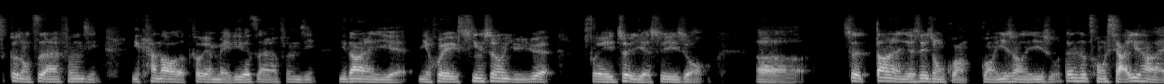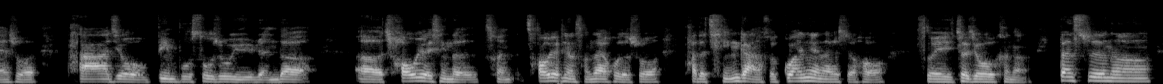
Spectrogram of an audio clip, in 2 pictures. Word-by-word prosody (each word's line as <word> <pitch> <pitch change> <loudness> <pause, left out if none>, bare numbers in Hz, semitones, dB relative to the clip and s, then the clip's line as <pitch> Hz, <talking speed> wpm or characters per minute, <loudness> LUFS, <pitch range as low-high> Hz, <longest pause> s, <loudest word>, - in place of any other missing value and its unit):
各 160 - +1
种 125 -4 -1
自 - - +1
然 120 0 +2
风 135 +2 -4
景， 120 -3 -8 0.3
你 120 - -6
看 140 +4 -2
到 130 -2 +4
的 115 - +1
特 - - -4
别 120 -2 +1
美 110 -3 -2
丽 115 +2 -3
的 115 - +4
自 115 +1 -6
然 110 -1 -4
风 120 +1 -8
景， 115 -1 -9 0.2
你 130 - -4
当 135 0 +6
然 120 -2 -2
也 115 0 -3
也 120 -2 -3
会 125 +2 +3
心 145 +4 -1
生 145 -2 +2
愉 115 -2 -5
悦， 130 +2 0 0.3
所 125 - -2
以 120 -1 +2
这 145 +6 +3
也 120 -4 +1
是 125 +4 -3
一 120 - 0
种 115 - -3 0.5
呃， 100 -4 -1 0.4
这 - - +3
当 160 -1 +6
然 130 -4 +1
也 120 - +1
是 145 - +1
一 - - +4
种 130 -2 -1
广 110 -1 -3
广 115 0 -3
义 130 +1 +1
上 130 -1 0
的 120 - -3
艺 120 0 -1
术。 115 +1 -9
但 155 -1 +1
是 155 - +2
从 135 -1 -3
狭 - - +4
义 160 - +3
上 145 -1 +2
来 110 0 -3
说， 110 0 -2 0.3
它 125 0 +4
就 120 -4 0
并 130 -3 0
不 120 0 -7
诉 130 +3 -3
诸 125 -1 -1
于 110 -1 -2
人 110 0 -3
的， 115 -2 +2 0.5
呃， 120 -2 +3
超 150 +6 +4
越 155 -4 +4
性 135 -3 -3
的 110 -1 -1
存 115 0 -7
超 150 +1 +4
越 160 - +5
性 150 -3 -2
的 125 - -2
存 120 +2 -7
在， 130 -2 +4
或 130 0 -4
者 115 - +1
说 115 +1 -2 0.2
它 - - -3
的 125 -1 0
情 135 +4 -1
感 120 -7 +4
和 120 +1 -7
观 155 +3 +3
念 155 -3 +3
的 120 -2 0
时 115 - -5
候， 110 0 -4 0.3
所 125 -2 -1
以 120 -2 0
这 140 +7 +2
就 125 -2 +3
可 120 +1 -8
能 110 - -7 0.3
但 180 -1 +4
是 170 0 +2
呢， 145 -2 0
125 Hz, 265 characters per minute, -23 LUFS, 115-135 Hz, 0.5 s, 当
